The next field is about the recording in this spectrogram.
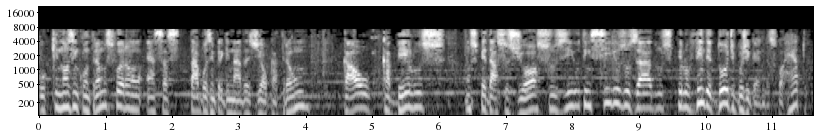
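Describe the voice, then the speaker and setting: A male actor plays an earnest and courteous leader of a dig in an amateur radio drama. His voice sits a little high and he phrases things formally, hesitating at times. The recording is muffled, with clear noise. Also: lively intonation, moderate pace, close to an everyday voice. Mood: businesslike. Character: earnest male neighbor leading a torchlit cellar dig.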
